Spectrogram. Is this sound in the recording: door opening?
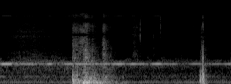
yes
